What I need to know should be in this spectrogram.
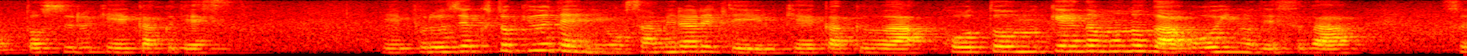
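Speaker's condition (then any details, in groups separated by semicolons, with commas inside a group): No condition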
